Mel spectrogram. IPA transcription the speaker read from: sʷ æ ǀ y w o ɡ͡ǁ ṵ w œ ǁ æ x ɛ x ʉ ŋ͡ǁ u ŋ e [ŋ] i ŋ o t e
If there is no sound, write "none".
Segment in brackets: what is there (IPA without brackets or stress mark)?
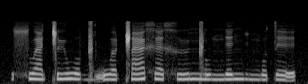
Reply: ŋ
